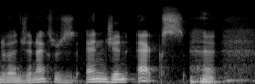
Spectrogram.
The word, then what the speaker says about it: nginx: of nginx which is engine x like an engine in a car and that's where they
